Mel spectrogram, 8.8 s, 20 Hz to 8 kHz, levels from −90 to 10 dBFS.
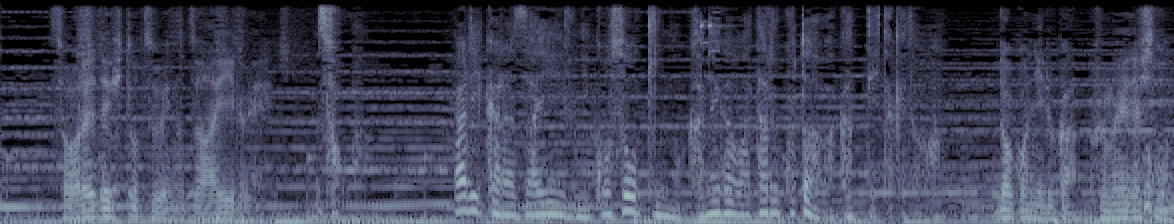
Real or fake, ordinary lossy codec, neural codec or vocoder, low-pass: real; none; none; 7.2 kHz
